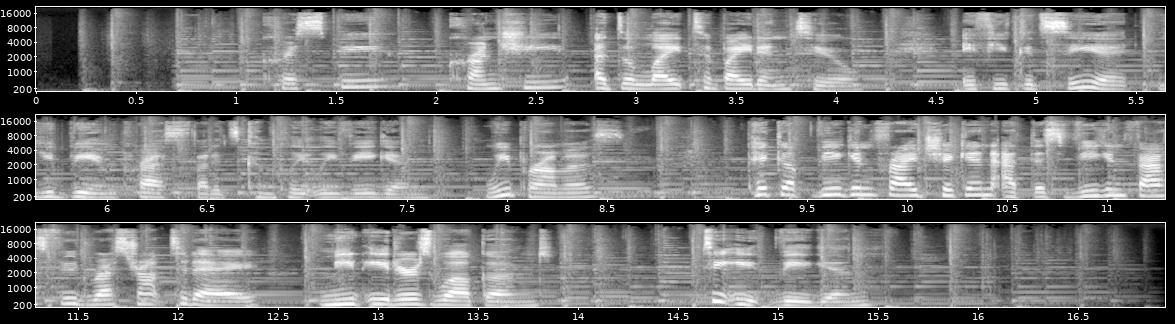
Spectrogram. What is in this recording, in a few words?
vo vegan chicken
